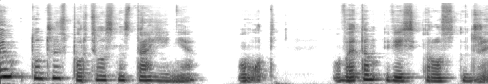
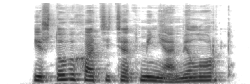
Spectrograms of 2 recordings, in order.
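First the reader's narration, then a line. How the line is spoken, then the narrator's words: Angry woman grumbling. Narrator (Russian): зло буркнула женщина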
